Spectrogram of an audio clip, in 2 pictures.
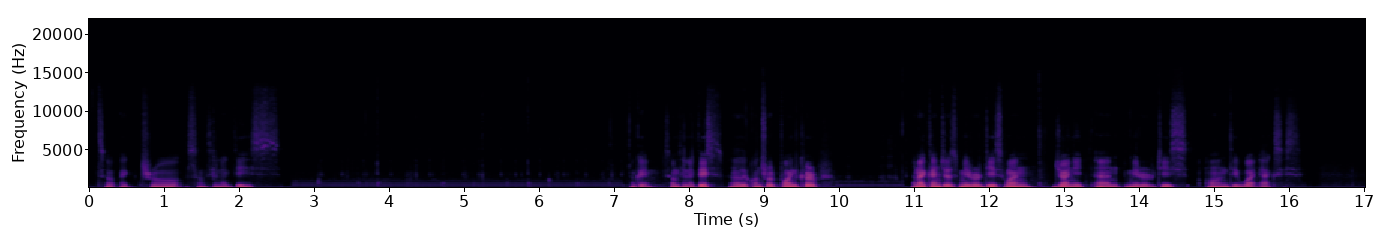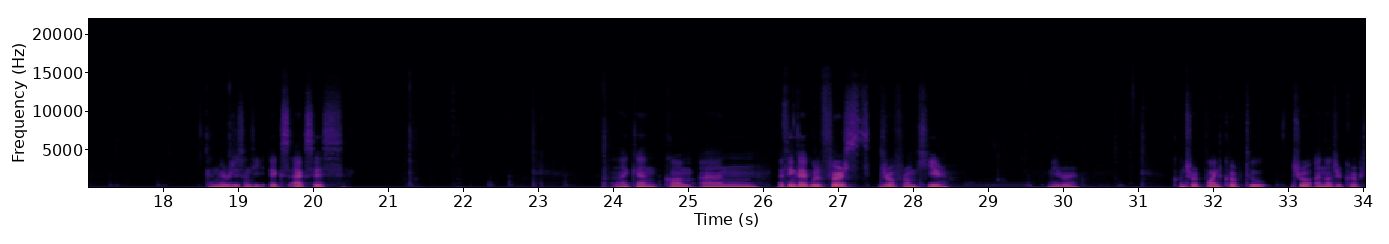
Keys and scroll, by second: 3.3-6.9 typing, 8.4 ctrl+super+c, 12.6 j, 13.8 alt+x, 18.4 alt+x, 18.8 y, 21.2 ⟲, 21.8 alt+x, 23.8 3, 26.1 shift+a, 29.4 alt+x, 29.5 alt+x, 30.8 ctrl+super+c.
